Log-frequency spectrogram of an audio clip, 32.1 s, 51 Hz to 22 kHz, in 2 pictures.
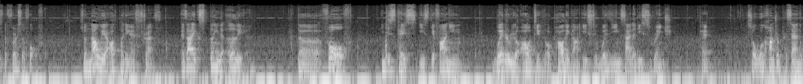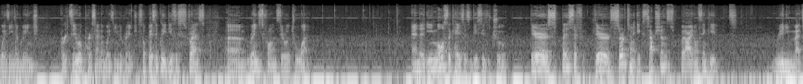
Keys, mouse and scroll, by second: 0.1-2.1 middle drag, 2.1 click, 4.4 drag, 8.2 click, 8.7-10.1 middle drag, 10.1 s, 12.8-13.4 middle drag, 13.4 d, 13.9 click, 14.7 d, 15.2-16.5 right drag, 16.5-18.6 d, 17.5 click, 18.0 d, 18.8 right click, 19.2 d, 20.2 middle click, 20.5-23.7 typing, 20.9 click, 22.1 click, 22.7 click, 23.1 click.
